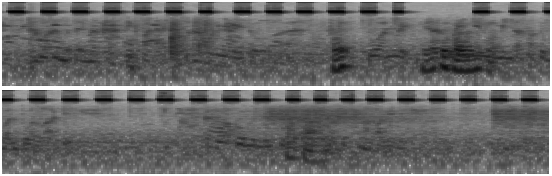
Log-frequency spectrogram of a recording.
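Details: Field cricket, a loud-voiced jangkrik jeliteng (Javanese cricket) caught in a rice field: shrill, high chirps repeated steadily about three per second, briefly pausing near the middle, with faint low background rumbles.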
